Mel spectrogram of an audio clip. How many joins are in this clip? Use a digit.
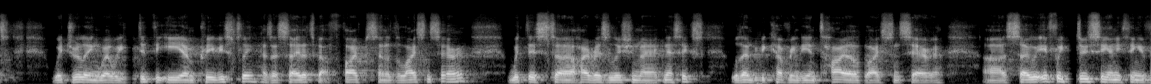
0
